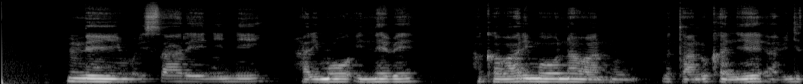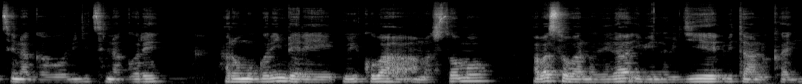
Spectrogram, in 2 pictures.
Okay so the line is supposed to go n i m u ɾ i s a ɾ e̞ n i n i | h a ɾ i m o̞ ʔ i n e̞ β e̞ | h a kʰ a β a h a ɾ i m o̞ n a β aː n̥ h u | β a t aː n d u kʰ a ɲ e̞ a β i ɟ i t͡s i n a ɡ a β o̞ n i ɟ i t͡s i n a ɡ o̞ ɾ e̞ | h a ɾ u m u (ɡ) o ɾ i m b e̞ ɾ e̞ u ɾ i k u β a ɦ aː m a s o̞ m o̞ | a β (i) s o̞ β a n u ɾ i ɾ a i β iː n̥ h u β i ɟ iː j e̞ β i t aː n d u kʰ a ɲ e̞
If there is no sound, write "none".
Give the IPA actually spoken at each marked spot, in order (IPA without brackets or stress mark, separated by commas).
ɡ, a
